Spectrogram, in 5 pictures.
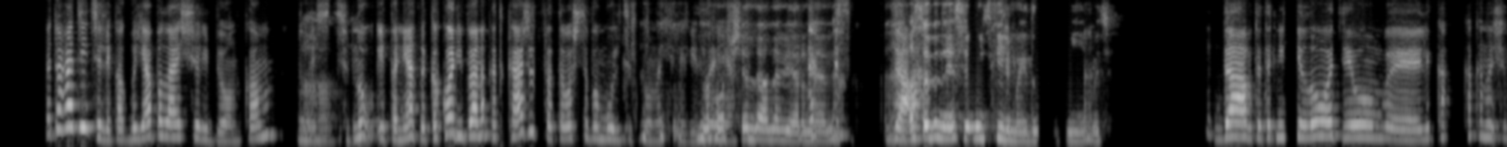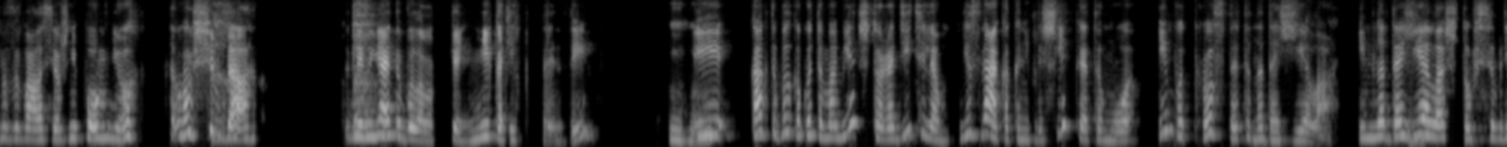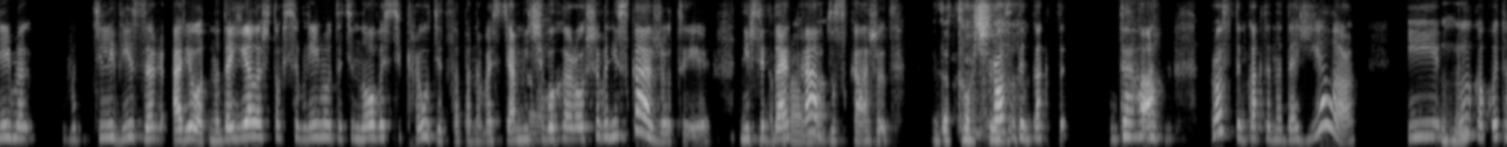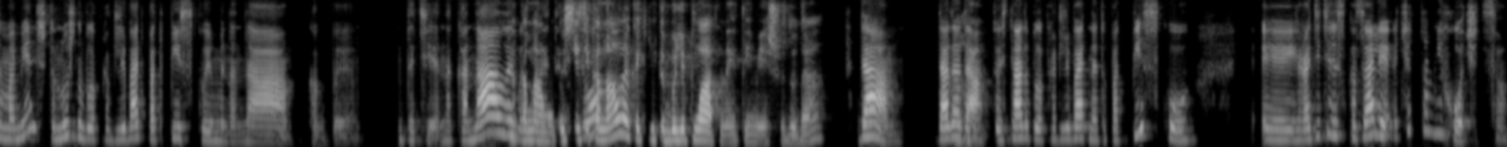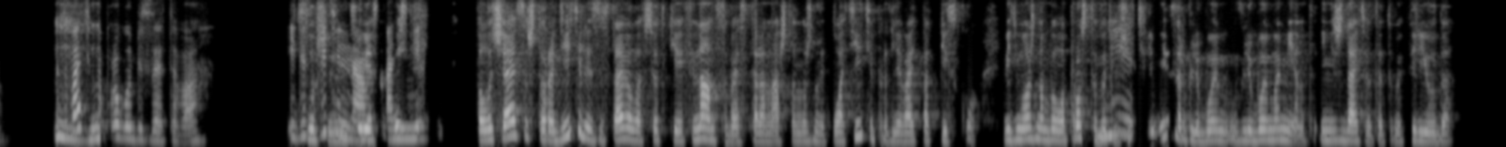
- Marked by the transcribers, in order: giggle; laughing while speaking: "да"; laughing while speaking: "То есть"; other background noise; chuckle; laughing while speaking: "не помню!"; chuckle; laughing while speaking: "Это точно"; laughing while speaking: "да"; chuckle
- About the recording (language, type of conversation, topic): Russian, podcast, Что для тебя значит цифровой детокс и как его провести?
